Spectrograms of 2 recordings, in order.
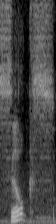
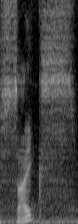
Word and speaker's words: Sielkes: So I think that's Silks or Sykes. I'm sorry, Dawn. It's one of those names I can't figure out how to pronounce properly. But anyway, it's like Silks Classic Garage. Now, it's pronounced like silky.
